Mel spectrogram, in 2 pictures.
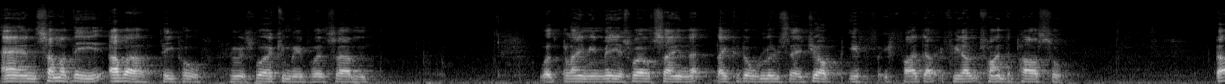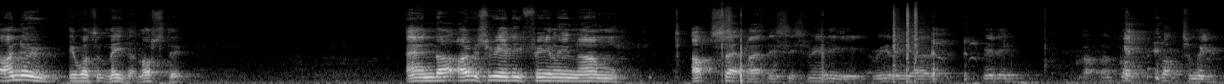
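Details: Adult man with a long-standing stammer who used to swap words and later controlled it with a breathing technique; stammering (stuttering).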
